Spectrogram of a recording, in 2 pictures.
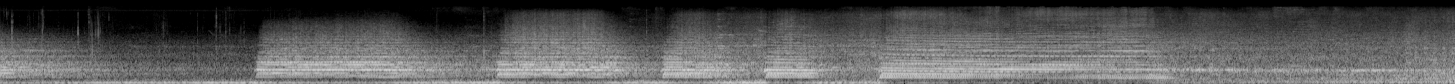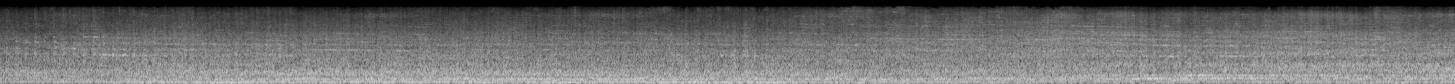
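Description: CSX freight locomotive air horn sounding several blasts over the rumble of a passing freight train, two long, a short, then one long blast that dips slightly in pitch at its end. Then steady rumble and clickety-clack of freight cars, double-stack intermodal well cars among them, rolling past.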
